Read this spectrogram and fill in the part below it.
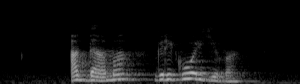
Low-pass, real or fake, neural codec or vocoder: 7.2 kHz; real; none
